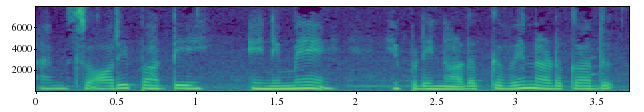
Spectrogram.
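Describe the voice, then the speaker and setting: A woman's voice: high voice, flat delivery, slow, darkish tone, soft background music. A woman voicing a remorseful young college girl in a cartoon, who pleads and apologizes. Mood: pleading.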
